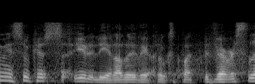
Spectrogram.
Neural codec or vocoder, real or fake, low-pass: codec, 16 kHz in and 24 kHz out, 0.4 kbps, LongCat-Audio-Codec, fine tuned four codebook decoder; fake; 7.2 kHz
